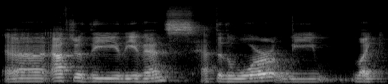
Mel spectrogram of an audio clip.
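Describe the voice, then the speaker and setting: A man, a guest in a casual interview, talking haltingly with many fillers and restarts. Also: medium pitch, steady tone, gravelly, a bit bright, reverberant, poor audio. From Syria. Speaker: guest, CG artist.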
